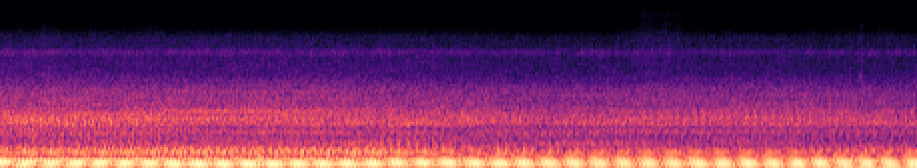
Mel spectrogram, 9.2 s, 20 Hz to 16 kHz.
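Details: Detroit 4-53T two-stroke turbo diesel running a two-tank WVO system at about -20 to -28°C, restarted after replacing a burst diesel fuel hose: deep, steady idle, even low drone around 160 pulses a minute, no misses or knocks; healthy.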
